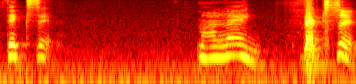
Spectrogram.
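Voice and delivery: drawn-out, very loud, high, slow furious shout. Narrator voicing the first-person character, in a foul mood, confronting a woman: shouting. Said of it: "I shouted".

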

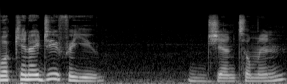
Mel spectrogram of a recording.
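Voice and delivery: slow, drawn-out drawl. A narrator reads Xena's line to a group of men, drawling. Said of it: "She drawled".

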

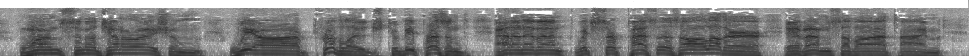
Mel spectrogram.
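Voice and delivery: epic trailer announcer voice. Speaker quotes the man who voices movie commercials, in movie commercial announcer voice. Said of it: "with that great, fantastic voice of the man who says".

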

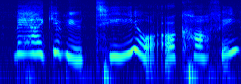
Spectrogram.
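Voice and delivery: very sweet tone. Emily speaks to our hero as he swaggers in, in the sweetest tone. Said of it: "in the sweetest tone possible".

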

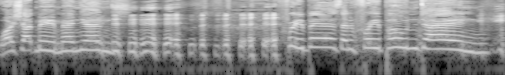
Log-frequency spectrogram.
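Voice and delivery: put-on British accent. Speaker imitating how the other host will start talking, in a put-on British accent. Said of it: "you'll start talking in that British accent".

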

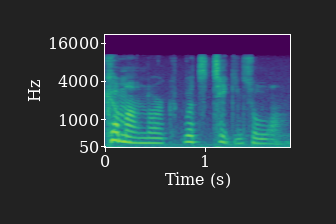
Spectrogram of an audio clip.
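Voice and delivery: loud, drawn-out, impatient tone. Rain waiting on a slow Lark, impatient. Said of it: "Rain asked impatiently".

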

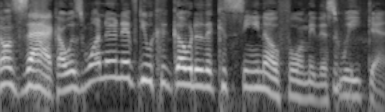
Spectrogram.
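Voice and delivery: put-on Queens accent in a middle-aged mother voice.

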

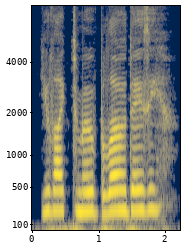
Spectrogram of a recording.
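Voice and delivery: soft, soft-spoken voice. Narrator reads him asking Daisy a question, softly. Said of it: "he asked softly".

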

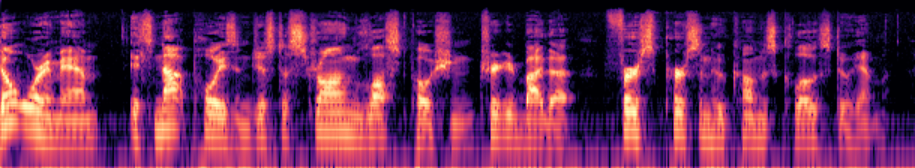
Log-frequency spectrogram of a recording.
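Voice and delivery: ordinary talk

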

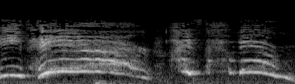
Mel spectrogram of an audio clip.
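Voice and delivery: very high, stretched-out screaming elf voice. Telling a Christmas story as the door flies open, in a screaming elf voice. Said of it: "And an elf voice screams".

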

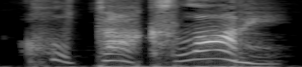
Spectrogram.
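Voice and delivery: sudden, high gasp. Douglas suddenly recognizes the hooded woman; gasping. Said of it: "he gasped".

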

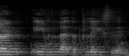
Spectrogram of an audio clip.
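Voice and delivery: ordinary talk

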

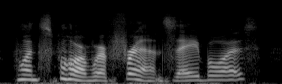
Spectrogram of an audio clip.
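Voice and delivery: strained, loud, forced laugh with fake joviality. Rance addresses the men after an awkward moment, with a forced laugh. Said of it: "said Rance with a forced laugh".

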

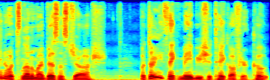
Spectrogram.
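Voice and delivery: quietest, softest, most understanding tone. Retelling own words to an upset son: quietest, most understanding voice. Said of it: "in my quietest, most understanding voice said".

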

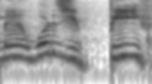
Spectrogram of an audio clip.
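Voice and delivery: freaked-out, agitated outburst. Retelling a game where Bowser is chased and taunted: imitating Bowser freaking out. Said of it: "Bowser just starts freaking out".

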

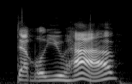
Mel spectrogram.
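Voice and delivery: disgusted, through gritted teeth. His lordship, offered a hound by another man: exclaiming through grinding teeth. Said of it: "exclaimed his lordship, grinding his teeth with disgust".

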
